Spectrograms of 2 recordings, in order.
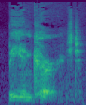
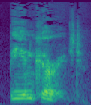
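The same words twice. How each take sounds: First: Soft unvoiced whisper; whispered blessing. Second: Said in the usual way. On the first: Real, not acted. Speaking to viewers, passing on the blessing in a whisper. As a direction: hush it to the viewer like a gift.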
